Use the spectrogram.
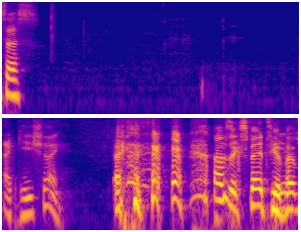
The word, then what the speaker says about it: Aguiche: Aguiche. I was expecting a bit more. I was expecting a more I've been to watch school flair than that. Aguiche.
